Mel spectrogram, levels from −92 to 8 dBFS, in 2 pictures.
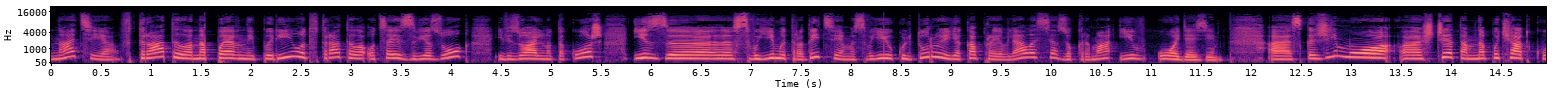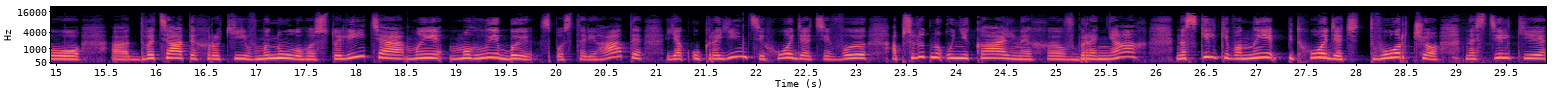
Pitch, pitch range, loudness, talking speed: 230 Hz, 210-265 Hz, -21 LUFS, 95 wpm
